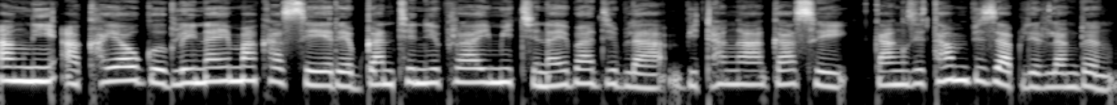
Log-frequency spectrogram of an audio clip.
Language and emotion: Bodo, neutral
